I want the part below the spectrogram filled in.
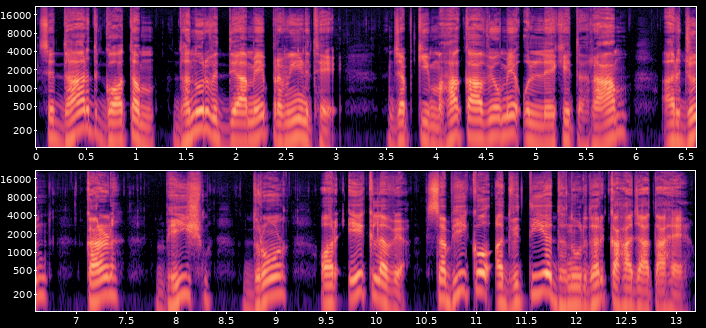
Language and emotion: Hindi, neutral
